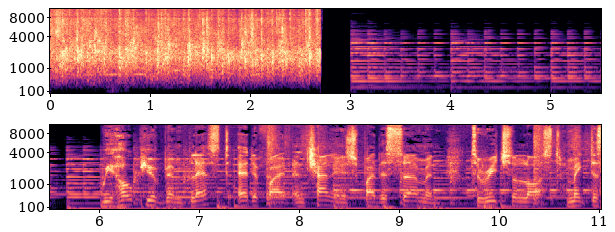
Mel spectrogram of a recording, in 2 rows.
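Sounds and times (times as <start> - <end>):
audience clapping: 0.0 - 2.8
speech: 6.0 - 11.0.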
